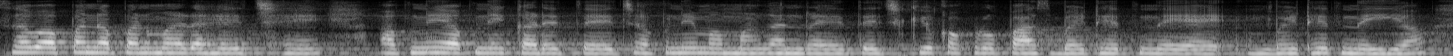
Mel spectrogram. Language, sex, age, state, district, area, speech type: Maithili, female, 18-30, Bihar, Supaul, rural, spontaneous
